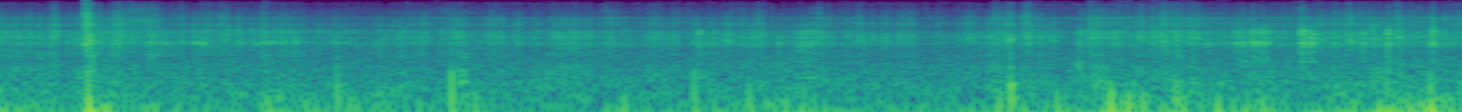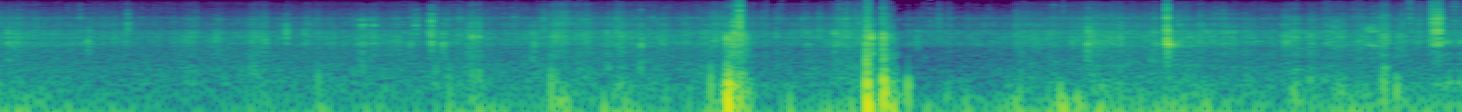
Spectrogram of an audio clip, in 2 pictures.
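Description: Mountain bike riding fast over rocky, stony singletrack: tyres crunching on loose stones and the bike rattling with many small clicks. There are two loud knocks close together about eleven seconds in.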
